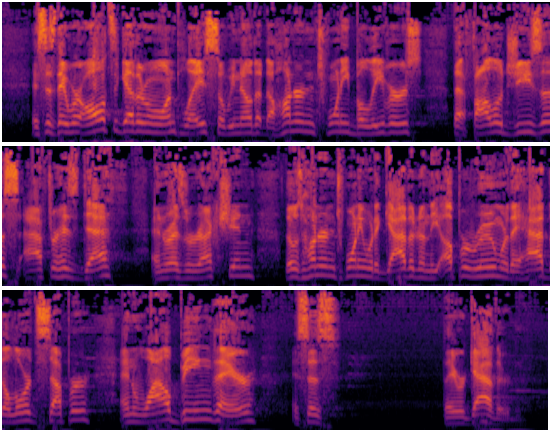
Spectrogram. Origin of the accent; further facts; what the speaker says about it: Michigan, United States; also born or lived in Kentucky; now in Missouri, United States; when I grew up in Michigan and lived in Kentucky for a little while, and I thought I knew what wind was, and then I came to Missouri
